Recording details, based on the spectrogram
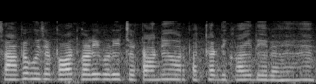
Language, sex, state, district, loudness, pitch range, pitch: Hindi, female, Chandigarh, Chandigarh, -18 LUFS, 215-235 Hz, 225 Hz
